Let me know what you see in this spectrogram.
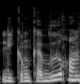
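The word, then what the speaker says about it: Licancabur: l'Icancabur, c'est comme ça que l'on prononce, donc à 6000 mètres d'altitude, à la frontière entre la Bolivie et le Chili.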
